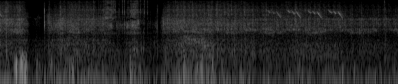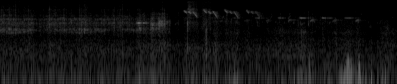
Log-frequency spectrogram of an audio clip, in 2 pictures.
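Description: A songbird singing twice, each phrase a run of about five quick, high, descending notes, over a steady outdoor hiss. There are a few low knocks near the start.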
